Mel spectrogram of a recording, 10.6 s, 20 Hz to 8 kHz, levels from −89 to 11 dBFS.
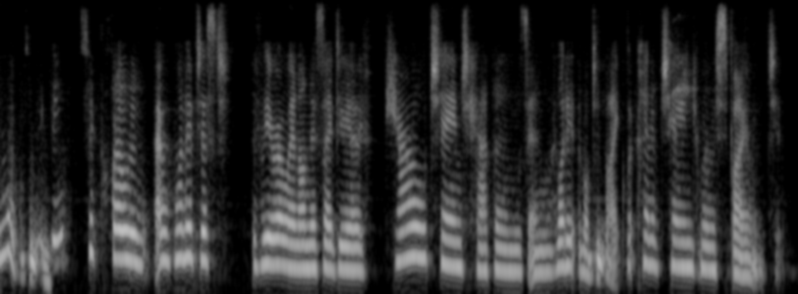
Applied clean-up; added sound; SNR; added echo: neural mask model DeepFilterNet 3.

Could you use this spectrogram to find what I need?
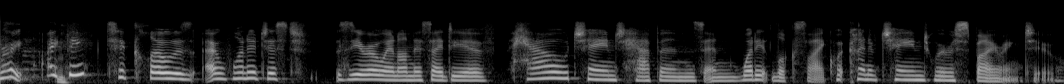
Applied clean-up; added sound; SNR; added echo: none; none; none; none.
